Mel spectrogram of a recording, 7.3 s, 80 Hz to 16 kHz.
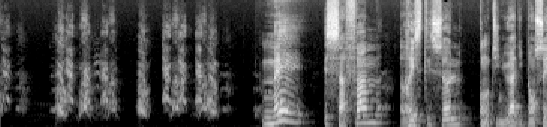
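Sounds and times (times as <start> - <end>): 
dogs barking sharply: 0.0 - 3.5
speech: 3.5 - 7.2.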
